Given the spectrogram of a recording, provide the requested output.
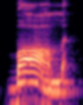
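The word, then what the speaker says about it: bomb: ارب ارب كلمه بام بام قنبله الام لما بقى جاي بعدها بي البي بتبقى سايلنت يبقى هنا البي سايلنت فبنقول بام بام بام بام عندنا كمان كلمه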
